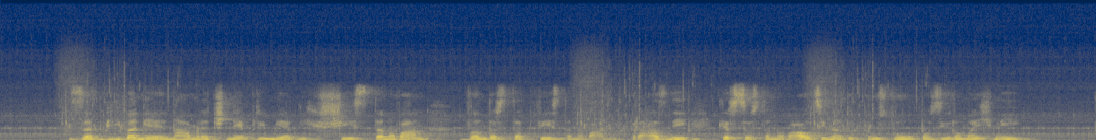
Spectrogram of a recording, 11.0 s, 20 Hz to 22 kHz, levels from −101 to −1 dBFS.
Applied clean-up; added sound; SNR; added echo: none; Water tap, faucet + Bus; 19 dB; none.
